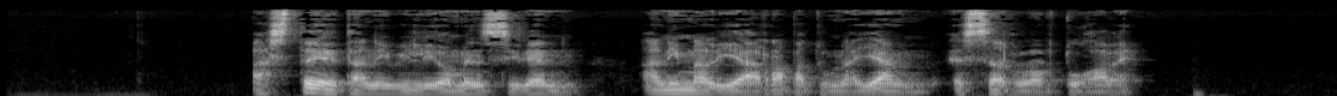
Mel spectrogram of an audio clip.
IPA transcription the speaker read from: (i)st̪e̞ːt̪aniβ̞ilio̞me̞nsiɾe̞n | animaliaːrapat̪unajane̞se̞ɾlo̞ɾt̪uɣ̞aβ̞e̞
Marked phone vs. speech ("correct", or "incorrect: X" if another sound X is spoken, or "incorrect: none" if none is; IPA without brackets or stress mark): incorrect: a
